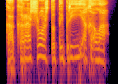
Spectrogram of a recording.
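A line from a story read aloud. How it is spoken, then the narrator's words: Hoarse, smiling. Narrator (Russian): прохрипела она, широко улыбаясь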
